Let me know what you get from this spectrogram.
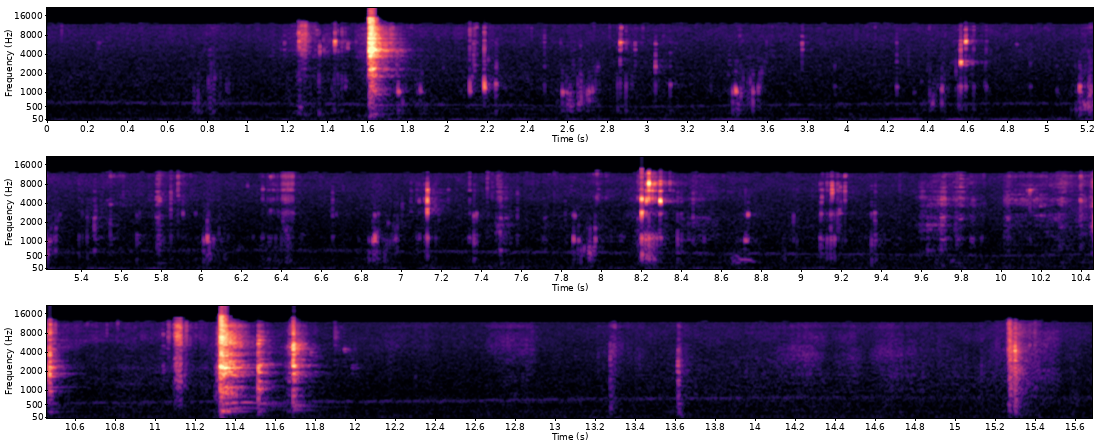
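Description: Hands scraping and scooping dry sand: irregular short crunches and scrapes, two of them louder, about a second and a half in and near eleven seconds, over a faint, slowly wavering tone.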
